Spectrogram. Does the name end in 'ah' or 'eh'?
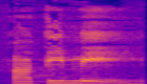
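eh. The name ends with an 'eh' sound. It is how Betawi people say it.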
